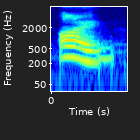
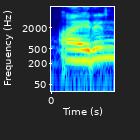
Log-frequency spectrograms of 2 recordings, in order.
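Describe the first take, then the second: First: No 'r' sound is heard in the middle. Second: An 'r' sound is heard in the middle. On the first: The speaker calls it right. "Next time क्या बोलेंगे?" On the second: The speaker calls it wrong. "Next time आयरन नहीं बोलेंगे"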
